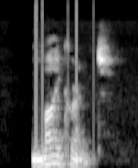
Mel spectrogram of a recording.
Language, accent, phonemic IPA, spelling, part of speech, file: English, Southern England, /ˈmaɪɡɹənt/, migrant, noun / adjective, LL-Q1860 (eng)-migrant.wav
- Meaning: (noun) 1. A migratory animal, in particular a migratory bird 2. Traveller or worker who moves from one region or country to another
